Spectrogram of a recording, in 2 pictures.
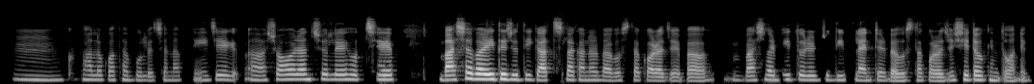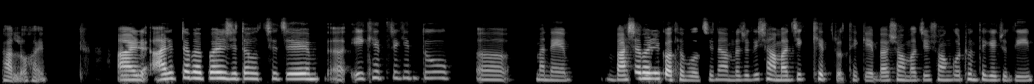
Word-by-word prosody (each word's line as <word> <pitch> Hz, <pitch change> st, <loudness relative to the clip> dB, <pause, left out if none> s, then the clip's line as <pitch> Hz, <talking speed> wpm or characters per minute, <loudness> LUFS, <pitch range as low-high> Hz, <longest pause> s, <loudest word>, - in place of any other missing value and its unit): হুম, 220 Hz, -2 st, -6 dB, 0.3 s
খুব 240 Hz, -, -21 dB
ভালো 215 Hz, -1 st, -4 dB
কথা 205 Hz, +1 st, -7 dB
বলেছেন 195 Hz, 0 st, -9 dB
আপনি। 195 Hz, -, -23 dB
এই -, -, -8 dB
যে 220 Hz, -, -1 dB, 0.3 s
আ -, -, -5 dB, 0.2 s
শহরাঞ্চলে 235 Hz, 0 st, +1 dB, 0.2 s
হচ্ছে 225 Hz, 0 st, -1 dB, 0.6 s
বাসাবাড়িতে 240 Hz, +2 st, +9 dB
যদি 225 Hz, 0 st, -1 dB
গাছ 195 Hz, 0 st, +3 dB, 0.2 s
লাগানোর 200 Hz, -1 st, -3 dB
ব্যবস্থা 185 Hz, +1 st, -5 dB
করা 175 Hz, -1 st, +1 dB
যায় 170 Hz, 0 st, -5 dB
বা 170 Hz, -, 0 dB, 0.5 s
বাসার 200 Hz, +2 st, 0 dB
ভিতরে 215 Hz, -2 st, -2 dB
যদি 200 Hz, -1 st, -6 dB
প্ল্যান্ট 185 Hz, -2 st, 0 dB
এর 185 Hz, -, -5 dB
ব্যবস্থা 180 Hz, +2 st, -2 dB
করা 165 Hz, -1 st, +1 dB
যায় 195 Hz, +2 st, -5 dB
সেটাও 210 Hz, -2 st, +2 dB
কিন্তু 190 Hz, -2 st, -5 dB
অনেক -, -, -9 dB
ভালো -, -, -3 dB
হয়। -, -, -8 dB, 0.8 s
আর 215 Hz, 0 st, +7 dB, 0.2 s
আরেকটা 270 Hz, +5 st, +4 dB
ব্যাপার 285 Hz, 0 st, +6 dB
যেটা 260 Hz, +1 st, +1 dB
হচ্ছে 255 Hz, +1 st, -7 dB
যে 250 Hz, -, +3 dB, 0.5 s
আ -, -, -3 dB, 0.2 s
এক্ষেত্রে 295 Hz, +3 st, -6 dB
কিন্তু 290 Hz, 0 st, -11 dB, 0.5 s
আ -, -, -5 dB, 0.6 s
মানে 205 Hz, -2 st, -5 dB, 0.6 s
বাসাবাড়ির 265 Hz, +5 st, +5 dB
কথা 210 Hz, 0 st, +1 dB
বলছি 185 Hz, +4 st, -6 dB
না। 215 Hz, -, -5 dB
আমরা 205 Hz, 0 st, -8 dB
যদি 210 Hz, +2 st, -7 dB
সামাজিক 210 Hz, +2 st, 0 dB
ক্ষেত্র 245 Hz, -1 st, -4 dB
থেকে 190 Hz, -3 st, -10 dB
বা 185 Hz, -, -1 dB
সমাজের 205 Hz, 0 st, -5 dB
সংগঠন 210 Hz, +4 st, -5 dB
থেকে 205 Hz, -3 st, -3 dB
যদি 190 Hz, -1 st, -8 dB
215 Hz, 165 wpm, -22 LUFS, 195-235 Hz, 0.8 s, বাসাবাড়িতে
